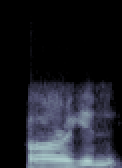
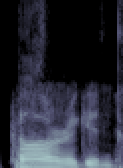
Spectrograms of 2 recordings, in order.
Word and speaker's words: Corrigan: Corrigan, yes. You pronounced it correctly. Corrigan. – Corrigan, of course. These Some people say Corrigan. Mm-hmm. I don't often correct people but it is Corrigan.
